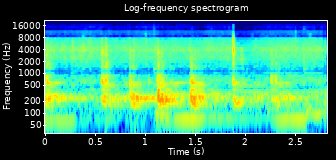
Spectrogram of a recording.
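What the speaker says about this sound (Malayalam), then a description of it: "ഇതിലേക്ക് 1 തണ്ട് കറിവേപ്പിലയും കൂടി ഇടുന്നുണ്ട്. എല്ലാം കൂടെ നന്നായിട്ട് വഴറ്റുക." Curry leaves and masala stirred in a pan for a spicy Kerala-style meatball curry, giving a steady sizzle with soft spoon scrapes recurring every half second or so, close and moderately loud.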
